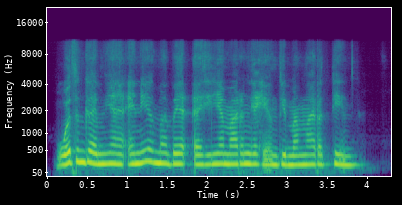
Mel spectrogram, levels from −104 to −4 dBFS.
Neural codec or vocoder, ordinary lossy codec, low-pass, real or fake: codec, 16 kHz in and 24 kHz out, 0.8 kbps, FocalCodec, streaming, 65536 codes; none; 10.8 kHz; fake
